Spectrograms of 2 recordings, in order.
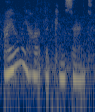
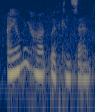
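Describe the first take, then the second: No difference in how they are said.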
